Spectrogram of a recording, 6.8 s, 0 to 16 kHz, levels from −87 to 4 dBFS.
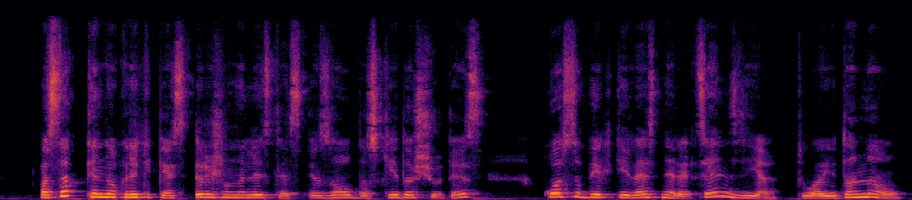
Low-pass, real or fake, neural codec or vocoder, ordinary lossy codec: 14.4 kHz; fake; codec, 44.1 kHz, 3.4 kbps, Pupu-Codec; AAC, 64 kbps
